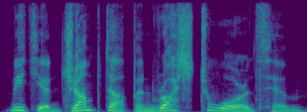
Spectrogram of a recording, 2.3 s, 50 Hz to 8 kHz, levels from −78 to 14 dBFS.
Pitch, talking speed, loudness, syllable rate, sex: 160 Hz, 180 wpm, -18 LUFS, 4.6 syllables/s, male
